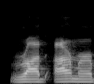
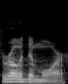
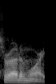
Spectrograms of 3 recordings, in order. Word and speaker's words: Rodarmor: pronounced as wait I I'm inclined to say Rod armor but it's rhodamore right that's right yeah it's rotimore yeah it's it's actually a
